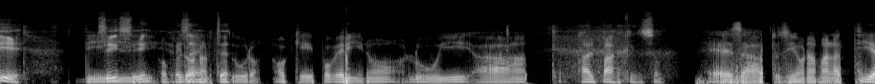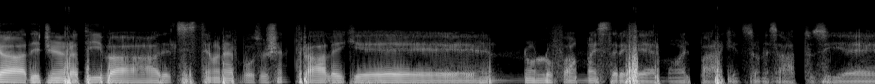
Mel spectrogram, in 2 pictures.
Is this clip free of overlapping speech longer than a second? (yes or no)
no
